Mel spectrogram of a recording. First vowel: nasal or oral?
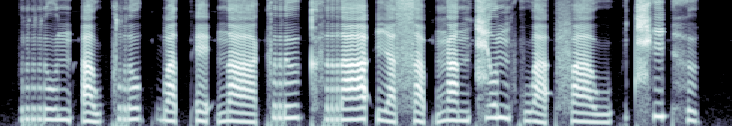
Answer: oral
